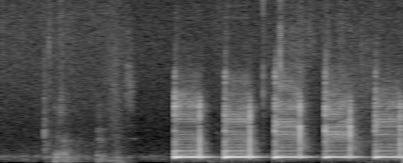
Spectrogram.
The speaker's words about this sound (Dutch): Dus ik ga nu bellen en ik hoop dat hij opneemt.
